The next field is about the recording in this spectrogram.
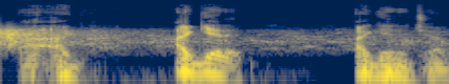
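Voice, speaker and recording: A man's raspy, put-on character voice comes through with clear background noise. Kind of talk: talk radio parody. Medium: solo performance. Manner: loud, excitable.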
